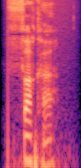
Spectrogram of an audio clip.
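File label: "fucker", British English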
